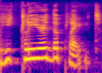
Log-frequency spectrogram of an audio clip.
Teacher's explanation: Que é cleared, porque nessa terminação é de, o E não é pronunciado, então eu já junto tudo, he cleared the plate, ok?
